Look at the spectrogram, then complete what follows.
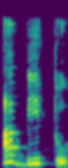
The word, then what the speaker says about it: habito: Habito não tem acento, hábito tem acento. Percebe que o A é mais aberto.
